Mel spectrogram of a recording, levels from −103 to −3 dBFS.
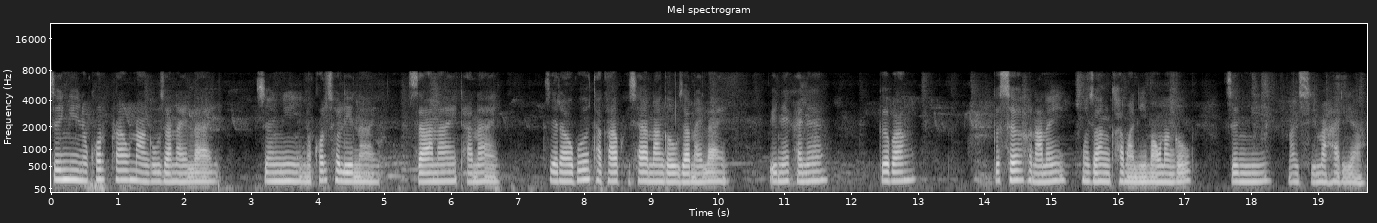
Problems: constant background noise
